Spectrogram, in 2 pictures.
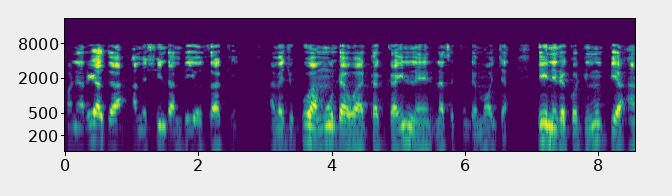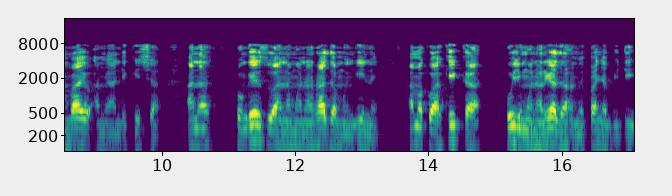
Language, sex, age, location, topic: Swahili, male, 36-49, Wajir, education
